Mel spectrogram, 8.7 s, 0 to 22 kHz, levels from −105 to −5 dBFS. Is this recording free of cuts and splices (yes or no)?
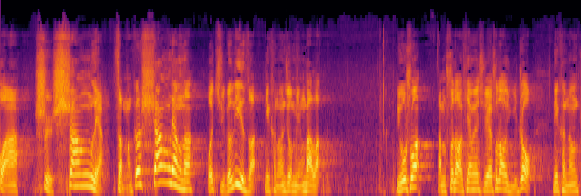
no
